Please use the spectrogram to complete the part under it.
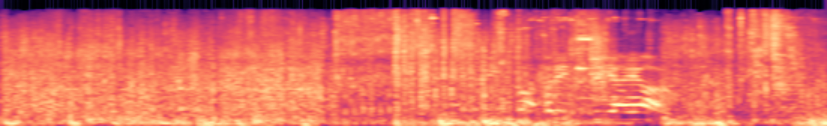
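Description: Game gunfire pops in quick bursts.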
